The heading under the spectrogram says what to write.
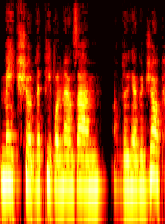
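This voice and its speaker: Against a silent background in a very clean recording, a woman with an Italian accent speaks in a medium pitch with monotone, flat intonation. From Italy. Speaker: interior designer. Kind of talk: interview. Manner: hesitant, with some stumbles.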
